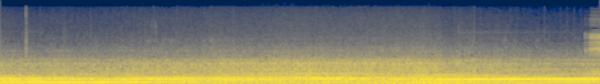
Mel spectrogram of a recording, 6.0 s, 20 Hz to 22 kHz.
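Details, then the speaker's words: Ford Falcon XR6 at about 60 km/h: steady low whirring hum over road noise that builds with speed, not tyre noise; worn wheel bearing hub. "at sixty yeah you really start to hear the whirring sound that's definitely not the tire noise"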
